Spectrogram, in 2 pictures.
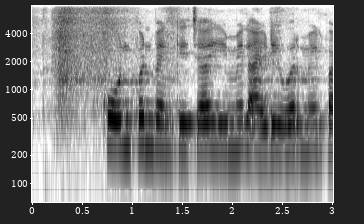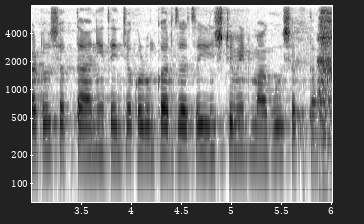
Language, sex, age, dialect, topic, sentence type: Marathi, female, 25-30, Southern Konkan, banking, statement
